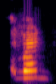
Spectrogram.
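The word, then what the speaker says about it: read: रीड, रेड, रेड। इसको हम पढ़ने में तो डिफरेंट होती है लेकिन जब हम इसको लिखते हैं ना तो इसके स्पेलिंग्स तीनों के सेम ही होते हैं।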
